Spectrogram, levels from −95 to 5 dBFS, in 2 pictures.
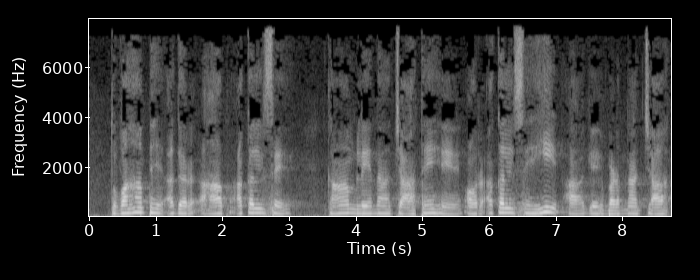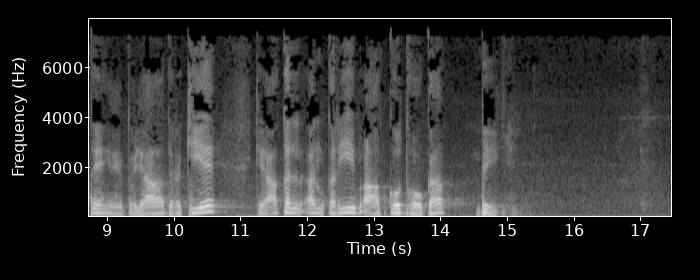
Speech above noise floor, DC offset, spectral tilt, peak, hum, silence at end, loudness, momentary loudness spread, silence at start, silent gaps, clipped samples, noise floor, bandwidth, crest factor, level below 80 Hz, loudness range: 30 dB; under 0.1%; -6.5 dB/octave; 0 dBFS; none; 2.25 s; -18 LUFS; 8 LU; 0.1 s; none; under 0.1%; -47 dBFS; 8 kHz; 18 dB; -42 dBFS; 3 LU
